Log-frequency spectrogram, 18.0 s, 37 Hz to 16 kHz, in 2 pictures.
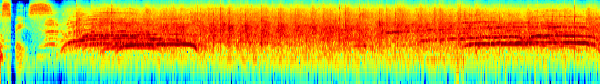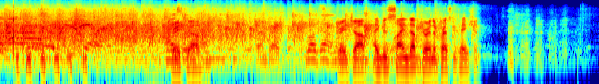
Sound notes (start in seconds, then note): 0.8 applause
